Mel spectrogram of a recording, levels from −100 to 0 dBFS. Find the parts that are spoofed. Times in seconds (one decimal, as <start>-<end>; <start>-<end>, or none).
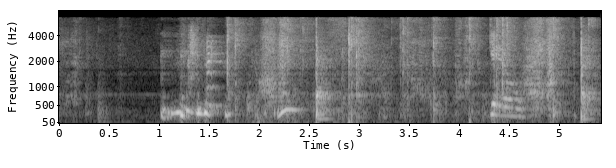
none

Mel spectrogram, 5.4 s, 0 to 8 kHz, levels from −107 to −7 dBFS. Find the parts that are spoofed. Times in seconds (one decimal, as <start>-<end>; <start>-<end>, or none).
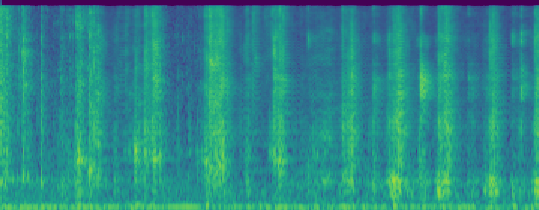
1.0-1.6; 2.0-5.4

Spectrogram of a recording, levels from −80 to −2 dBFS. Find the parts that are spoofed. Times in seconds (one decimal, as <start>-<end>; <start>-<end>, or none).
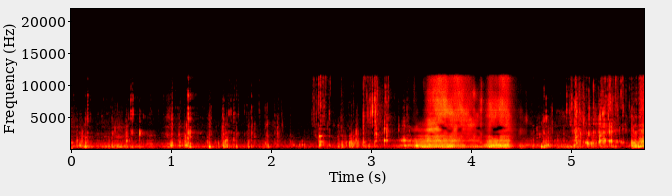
3.4-4.6

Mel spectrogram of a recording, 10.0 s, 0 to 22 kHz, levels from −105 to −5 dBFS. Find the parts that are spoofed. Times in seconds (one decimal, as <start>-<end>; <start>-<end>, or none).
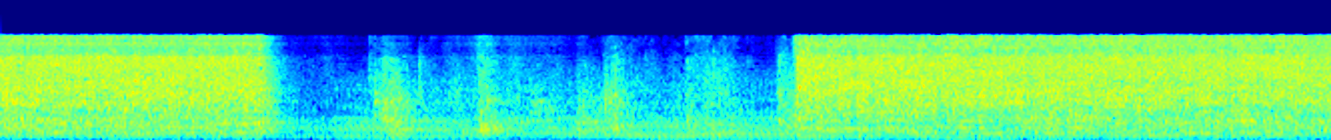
6.4-6.9

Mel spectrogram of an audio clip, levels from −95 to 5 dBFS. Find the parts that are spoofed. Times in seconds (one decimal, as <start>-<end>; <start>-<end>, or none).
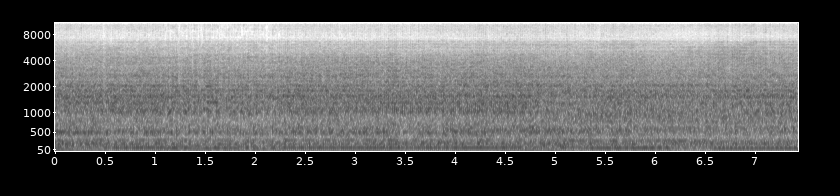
1.1-2.3

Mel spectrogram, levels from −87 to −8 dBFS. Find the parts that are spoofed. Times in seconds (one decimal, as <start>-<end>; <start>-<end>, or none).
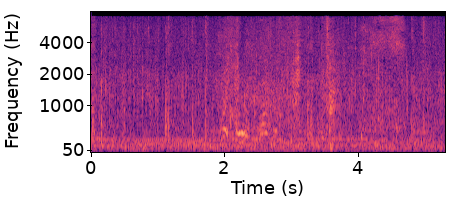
none

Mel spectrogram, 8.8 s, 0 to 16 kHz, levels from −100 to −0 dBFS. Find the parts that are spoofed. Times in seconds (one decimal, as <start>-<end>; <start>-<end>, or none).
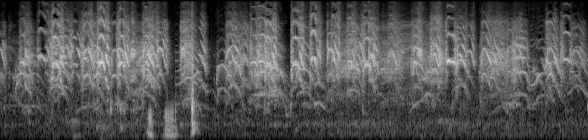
6.1-7.9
